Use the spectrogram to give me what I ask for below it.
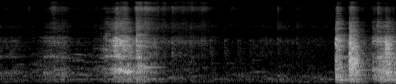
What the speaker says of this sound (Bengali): এবারে চাপাটা খুলে নেবো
